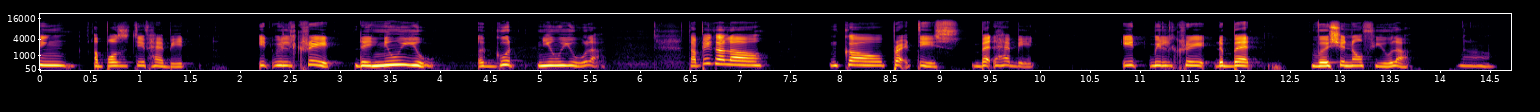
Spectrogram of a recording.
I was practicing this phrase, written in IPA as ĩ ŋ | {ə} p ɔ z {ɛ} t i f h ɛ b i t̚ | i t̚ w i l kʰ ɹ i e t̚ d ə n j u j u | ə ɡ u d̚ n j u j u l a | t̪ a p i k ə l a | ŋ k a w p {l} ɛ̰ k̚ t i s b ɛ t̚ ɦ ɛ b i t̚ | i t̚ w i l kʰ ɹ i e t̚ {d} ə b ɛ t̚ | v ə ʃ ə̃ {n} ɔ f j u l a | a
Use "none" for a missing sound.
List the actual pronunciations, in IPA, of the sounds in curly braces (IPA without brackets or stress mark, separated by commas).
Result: ə, i, ɹ, d, n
